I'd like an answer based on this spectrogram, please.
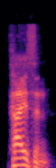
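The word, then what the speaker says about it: kaizen: Shire has brought to the team it's called kaisen they didn't quite pronounce it perfectly I looked it up kaisen is what it is called and kaisen is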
